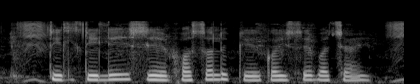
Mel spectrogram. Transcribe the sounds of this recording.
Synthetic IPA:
tiʈilisepʰʌsəlkekʌjsebət͡ʃaẽ

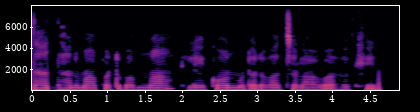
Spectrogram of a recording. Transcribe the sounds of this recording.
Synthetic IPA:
d̪ʱənd̪ʱənmapəʈbəbnalekɔnmoʈəɾʋad̪̚t͡ʃəlaʋə̰ɦəkʰḭn

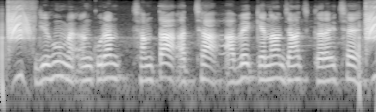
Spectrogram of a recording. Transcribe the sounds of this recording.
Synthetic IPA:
ɡeɦũmẽʔə̃ŋkuɾənt͡ʃʰəmt̪aə̰tːʃʰaə̰bekenãd͡ʒãːt͡ʃkəɾəjt͡ʃʰɛ

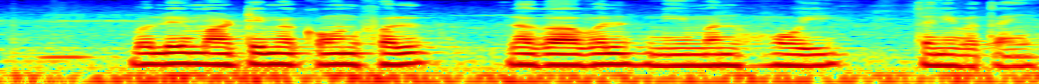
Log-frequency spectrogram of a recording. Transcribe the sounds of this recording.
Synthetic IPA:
bɐlimaːʈimẽkoːnpʰəlː | ɐɡaːʋəlniːmənɦoːi | t̪ɐnĩbɐt̪aːĩː

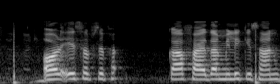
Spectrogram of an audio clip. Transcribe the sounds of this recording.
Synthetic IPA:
ɔːɾeːsɐbse | kafaːjd̪amɪlikɪsaːn

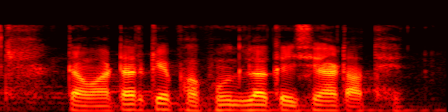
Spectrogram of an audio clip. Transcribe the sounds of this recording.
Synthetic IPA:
ʈəmaʈəɾkepʰəpʰũnd̪ləkəɪseɦəʈat̪ʰe

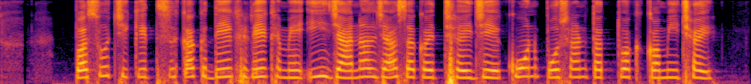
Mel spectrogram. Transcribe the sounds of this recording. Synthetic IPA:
pəsut͡ʃikit̪skəkd̪ekʰɾekʰmeʔid͡ʒanəld͡ʒasəkəjt̪̚t͡ʃʰəjd͡ʒekonposəɳt̪ət̪ʋəkːəmit͡ʃʰəj

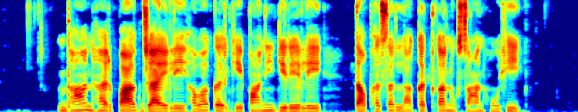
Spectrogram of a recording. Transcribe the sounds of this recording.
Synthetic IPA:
d̪ʱaːnɦɐɾpaːkd͡ʒaːeleɦɐʋakɐɾkepaːniɡɪɾelet̪ɐbpʰɐsəlːakət̪kanʊksaːnhoːhiː

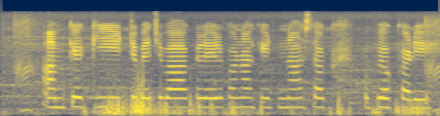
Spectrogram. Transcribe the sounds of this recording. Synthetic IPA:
amkekiʈbet͡ʃbaklelkonakiʈnasəkʰupjoɡ̚kəɾi

